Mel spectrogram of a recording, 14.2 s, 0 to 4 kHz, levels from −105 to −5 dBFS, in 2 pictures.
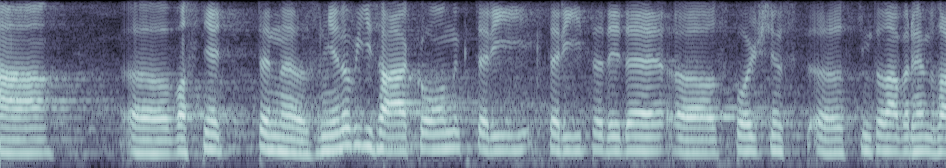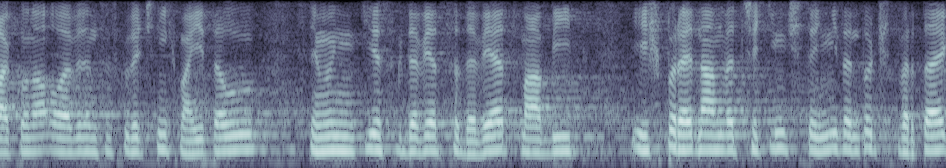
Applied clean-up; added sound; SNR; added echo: none; none; none; none.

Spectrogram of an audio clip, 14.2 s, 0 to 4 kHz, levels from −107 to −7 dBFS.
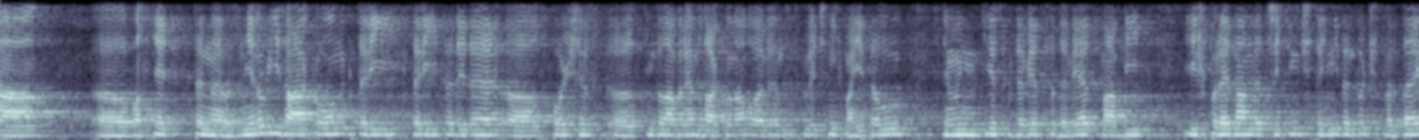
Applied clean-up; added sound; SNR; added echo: none; none; none; reverberation time 0.8 s.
